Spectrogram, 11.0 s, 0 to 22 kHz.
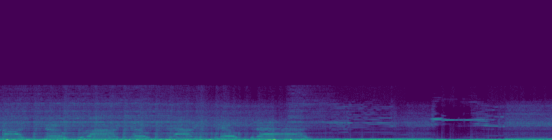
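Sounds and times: person singing: 0:00.0 - 0:06.2
bass guitar: 0:00.0 - 0:11.0
distorted electric guitar: 0:00.0 - 0:11.0
drums: 0:00.0 - 0:11.0.

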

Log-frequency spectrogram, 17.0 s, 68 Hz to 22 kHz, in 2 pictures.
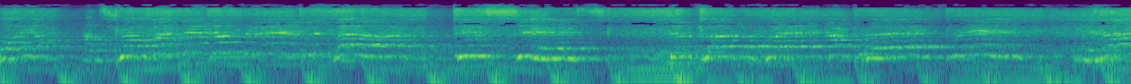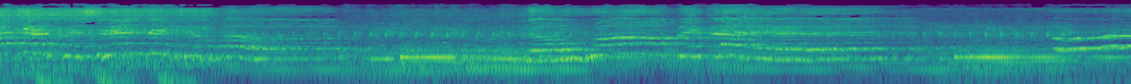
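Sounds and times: girls singing pop song: 0:00.0 - 0:16.9.

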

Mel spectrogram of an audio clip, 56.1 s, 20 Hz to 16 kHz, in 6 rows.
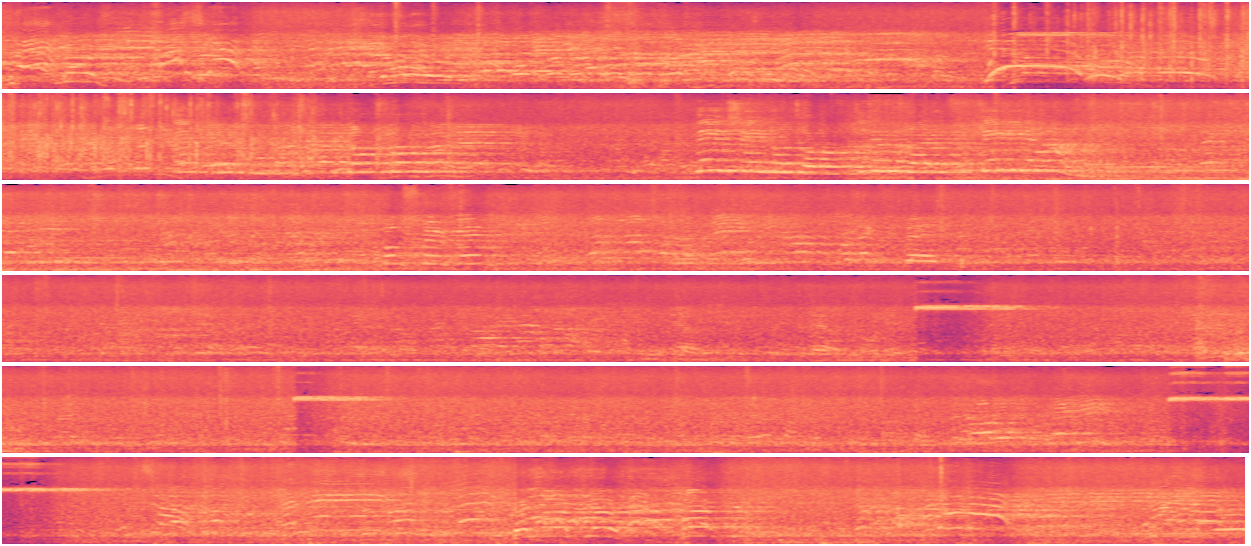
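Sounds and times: swimmers splashing water: 0:00.0 - 0:56.0
voices in pool hall: 0:00.0 - 0:56.0
referee's whistle blasts: 0:34.9 - 0:36.0, 0:39.6 - 0:40.4, 0:46.2 - 0:47.6.

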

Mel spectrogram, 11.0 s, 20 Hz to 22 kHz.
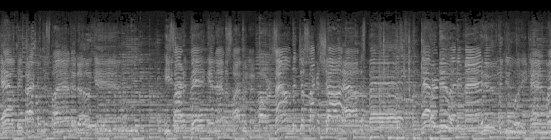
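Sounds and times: banjo picking: 0:00.0 - 0:11.0
guitar picking: 0:00.0 - 0:11.0
pulsing bass: 0:00.0 - 0:11.0
sliding bending lead notes: 0:00.0 - 0:11.0.

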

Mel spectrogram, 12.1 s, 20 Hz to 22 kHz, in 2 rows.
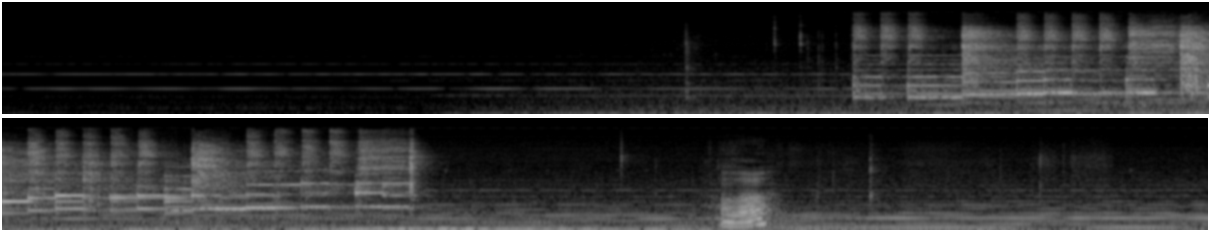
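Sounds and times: mobile phone ringtone: 0:04.3 - 0:08.1.

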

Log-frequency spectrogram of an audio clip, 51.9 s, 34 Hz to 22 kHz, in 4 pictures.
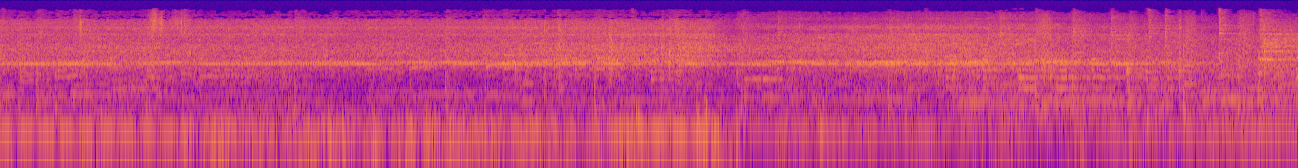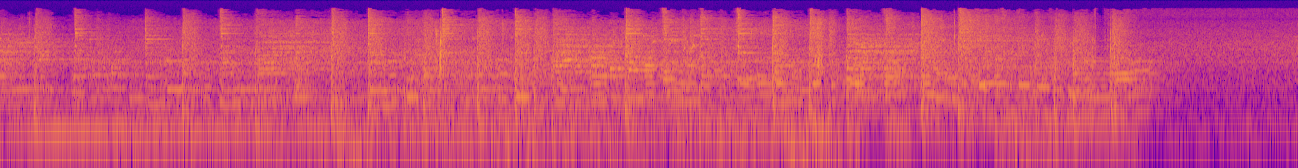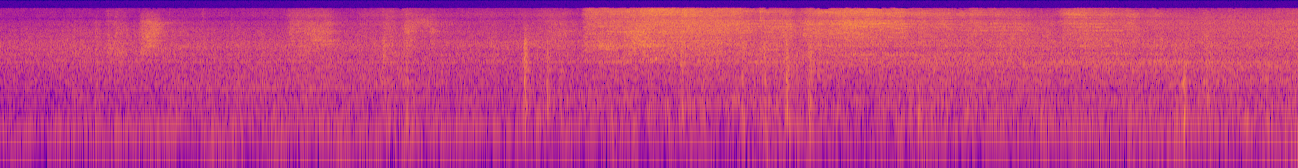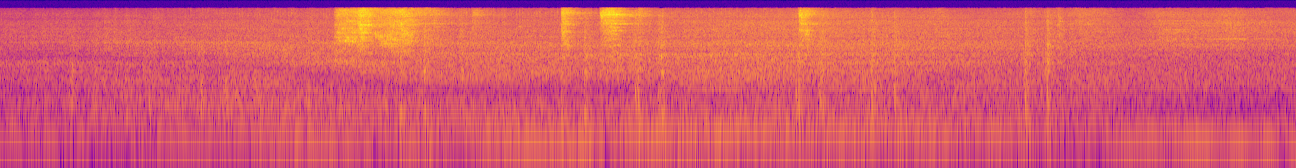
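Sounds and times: train rumbling: 0:00.0 - 0:51.9
wheels clacking over rail joints: 0:37.6 - 0:50.5.

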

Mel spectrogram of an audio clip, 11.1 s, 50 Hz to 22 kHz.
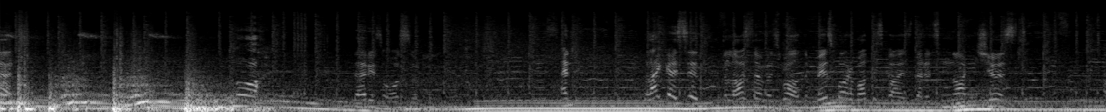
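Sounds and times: exhaust cracks and pops: 0:00.0 - 0:04.1
car engine under throttle: 0:00.0 - 0:11.0.

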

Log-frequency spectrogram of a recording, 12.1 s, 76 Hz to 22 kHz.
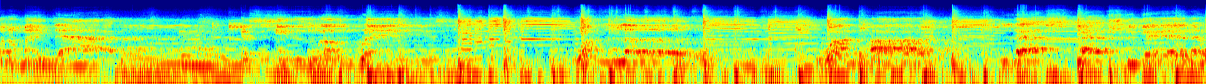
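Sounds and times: strummed acoustic guitars: 0:01.2 - 0:12.0.

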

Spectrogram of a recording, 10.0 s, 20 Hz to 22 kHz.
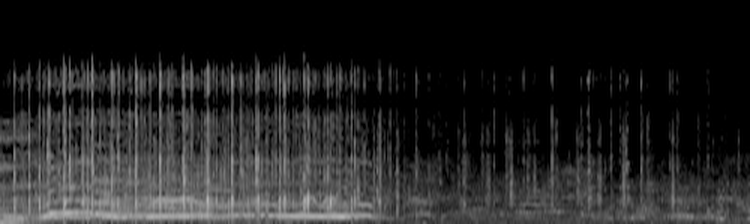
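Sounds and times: crowd cheering and clapping: 0:00.0 - 0:09.8.

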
